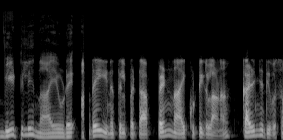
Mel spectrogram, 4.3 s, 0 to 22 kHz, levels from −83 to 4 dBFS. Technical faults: input switched to a poorer device

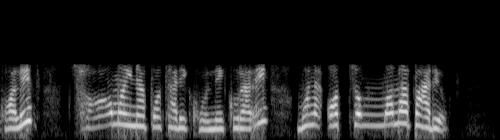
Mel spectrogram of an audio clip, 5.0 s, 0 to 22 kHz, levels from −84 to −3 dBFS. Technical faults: G.729 codec; VoIP packet loss concealed by the speech codec

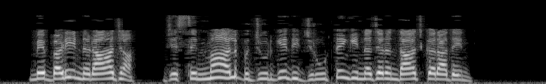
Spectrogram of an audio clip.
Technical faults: WMA compression; pre-echo

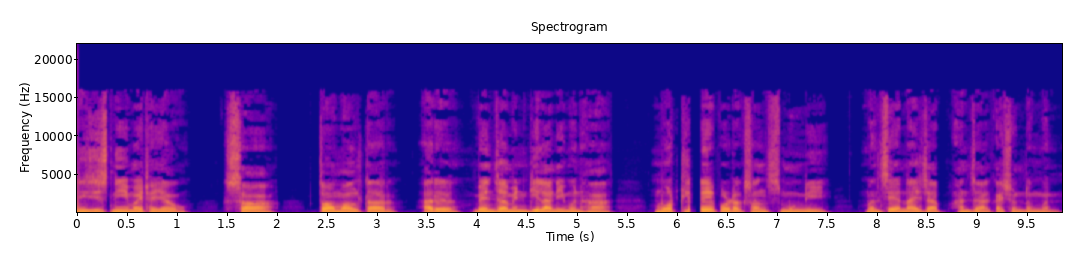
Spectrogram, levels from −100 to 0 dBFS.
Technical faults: drift correction step; gap at a join of encoded pieces

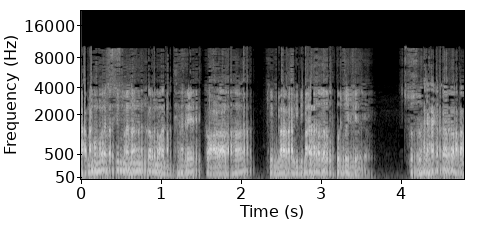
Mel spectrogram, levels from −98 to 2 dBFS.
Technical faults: buffer tearing; transcoding between lossy codecs

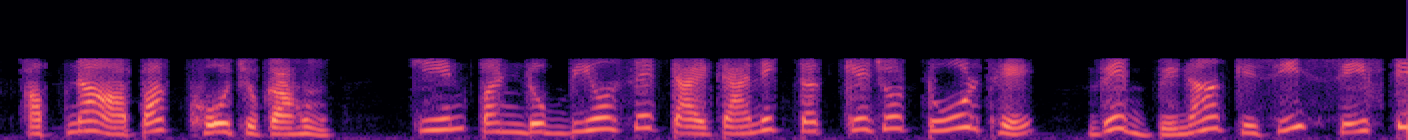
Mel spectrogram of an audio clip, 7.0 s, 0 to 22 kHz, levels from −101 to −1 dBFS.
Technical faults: Nellymoser compression; pre-echo

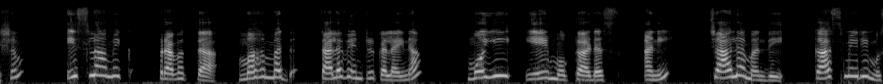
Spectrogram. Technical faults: Speex codec

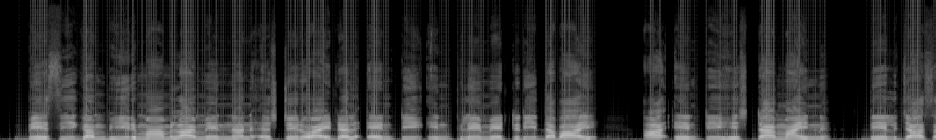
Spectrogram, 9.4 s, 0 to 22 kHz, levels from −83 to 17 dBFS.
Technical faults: block size mismatch (padded)

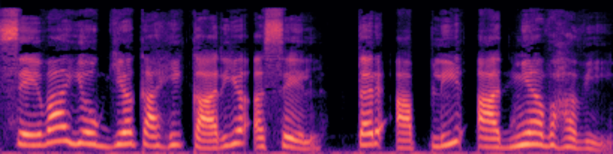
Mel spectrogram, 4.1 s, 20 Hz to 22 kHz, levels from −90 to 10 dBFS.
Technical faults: generation loss

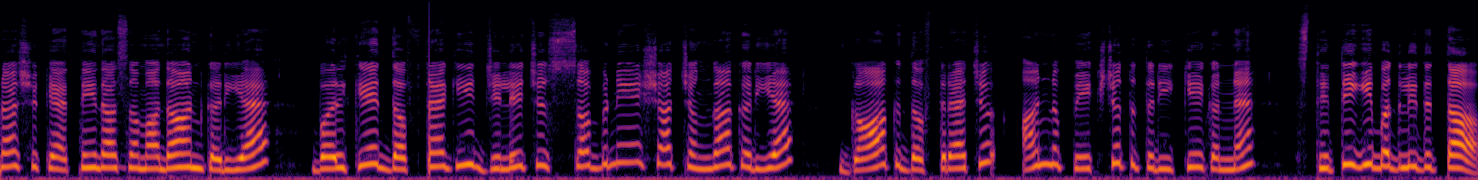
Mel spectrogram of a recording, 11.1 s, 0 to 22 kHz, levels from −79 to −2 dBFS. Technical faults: damaged data in a compressed stream

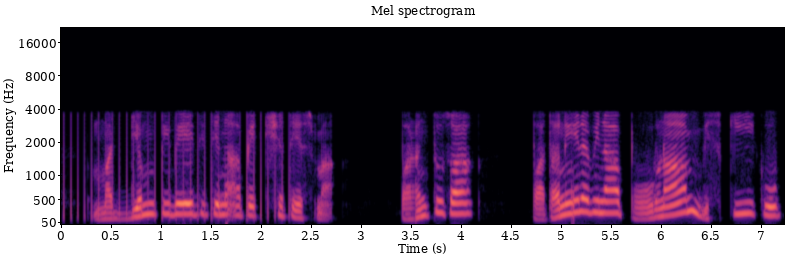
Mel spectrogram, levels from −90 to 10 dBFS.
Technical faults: train of clicks; packet loss with pitch repetition

